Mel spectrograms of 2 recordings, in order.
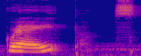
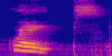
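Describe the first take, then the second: First: Grapes in separated pieces, final p and s apart; blended slowly. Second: Said in the usual way. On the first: Shown as a demonstration. Teacher sounding out a word for readers, blended slowly. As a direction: sound out grapes, pausing before each final consonant. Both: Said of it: "Let's read this".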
